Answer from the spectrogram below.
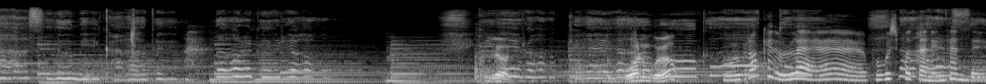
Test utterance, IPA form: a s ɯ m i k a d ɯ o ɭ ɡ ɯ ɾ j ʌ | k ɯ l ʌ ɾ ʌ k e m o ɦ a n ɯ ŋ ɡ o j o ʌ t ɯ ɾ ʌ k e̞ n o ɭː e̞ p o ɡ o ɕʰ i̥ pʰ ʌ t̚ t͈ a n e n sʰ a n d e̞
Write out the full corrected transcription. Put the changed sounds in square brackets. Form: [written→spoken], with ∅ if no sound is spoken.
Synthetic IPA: a s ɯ m i k a d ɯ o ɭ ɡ ɯ ɾ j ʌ | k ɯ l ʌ ɾ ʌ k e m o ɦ a n ɯ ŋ ɡ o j o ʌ [t→k] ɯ ɾ ʌ [k→kʰ] e̞ n o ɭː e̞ p o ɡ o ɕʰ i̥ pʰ ʌ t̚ t͈ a n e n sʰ a n d e̞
